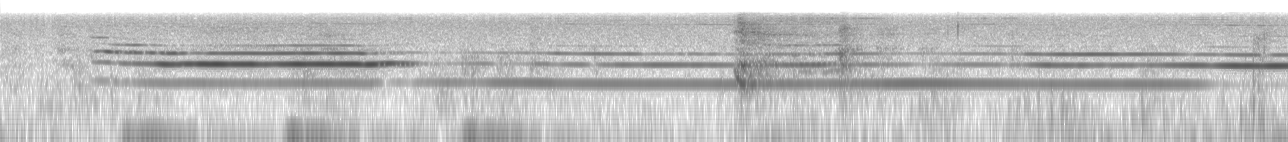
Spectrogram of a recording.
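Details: Pet cat introduced to another cat, its tail puffed up, giving a drawn-out, even, tonal moan that holds one pitch for about six seconds. A brief rustle sounds midway.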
